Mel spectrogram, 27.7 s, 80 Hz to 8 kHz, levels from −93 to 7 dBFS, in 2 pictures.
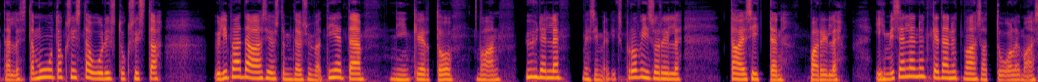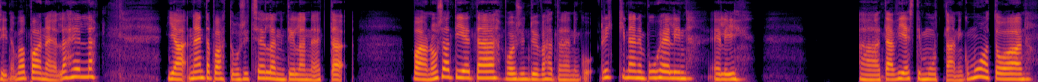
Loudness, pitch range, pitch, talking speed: -19 LUFS, 185-230 Hz, 200 Hz, 115 wpm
